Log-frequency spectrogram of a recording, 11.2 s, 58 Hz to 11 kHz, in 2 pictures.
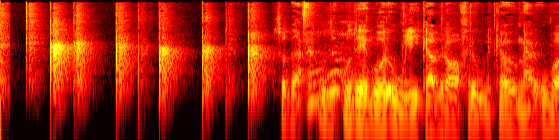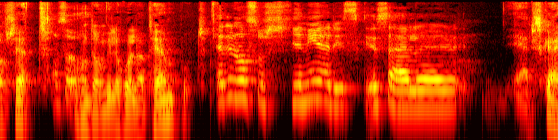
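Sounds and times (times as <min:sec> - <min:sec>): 
sharp hand claps demonstrating an uneven rhythm: 0:00.0 - 0:03.2
speech: 0:02.8 - 0:11.1.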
